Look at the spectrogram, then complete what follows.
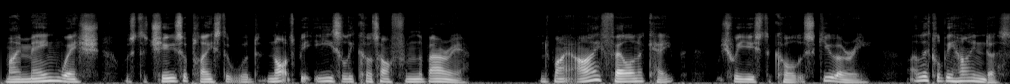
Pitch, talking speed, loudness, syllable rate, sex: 130 Hz, 215 wpm, -20 LUFS, 5.2 syllables/s, male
